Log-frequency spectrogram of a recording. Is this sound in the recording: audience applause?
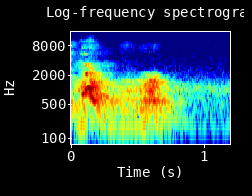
no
